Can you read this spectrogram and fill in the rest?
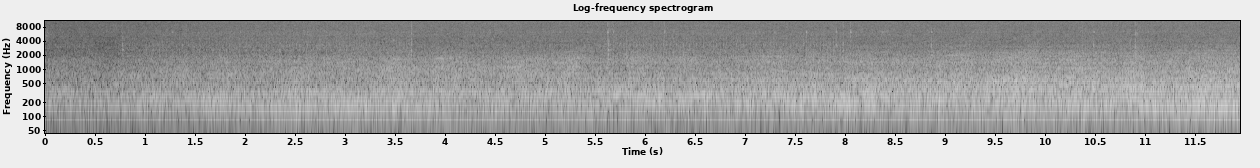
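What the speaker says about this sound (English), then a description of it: "There's a plane flying overhead" An airplane passes overhead as a low, distant, steady drone that slowly swells louder over several seconds, with no voices over it.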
